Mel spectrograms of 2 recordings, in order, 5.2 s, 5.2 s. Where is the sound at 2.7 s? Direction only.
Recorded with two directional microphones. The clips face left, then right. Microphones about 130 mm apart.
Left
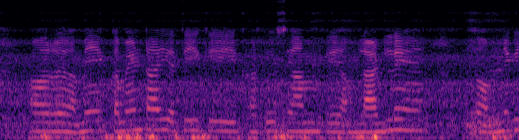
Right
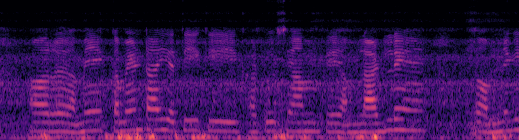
10° left (ahead or behind).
